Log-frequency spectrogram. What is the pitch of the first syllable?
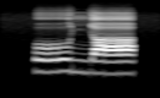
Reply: high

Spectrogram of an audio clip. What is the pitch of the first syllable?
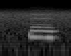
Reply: high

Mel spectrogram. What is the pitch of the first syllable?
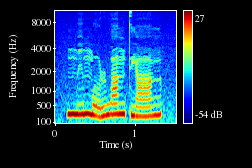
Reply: rising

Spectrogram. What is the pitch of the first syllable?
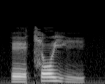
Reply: low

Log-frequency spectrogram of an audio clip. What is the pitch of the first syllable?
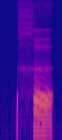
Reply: falling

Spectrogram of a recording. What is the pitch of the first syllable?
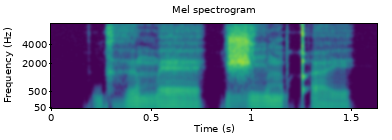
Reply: falling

